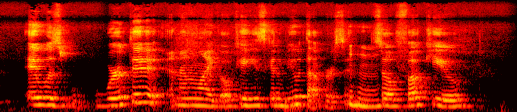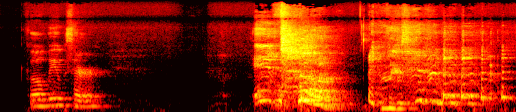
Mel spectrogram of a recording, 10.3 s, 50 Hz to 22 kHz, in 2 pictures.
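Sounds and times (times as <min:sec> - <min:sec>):
speech: 0:00.3 - 0:04.8, 0:05.4 - 0:06.3, 0:07.7 - 0:10.1
person sneezing: 0:07.8 - 0:08.8.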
